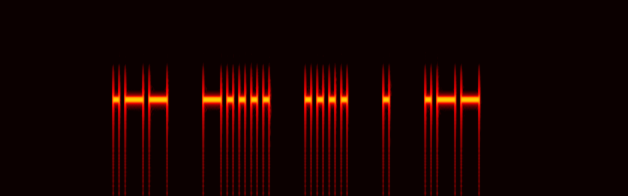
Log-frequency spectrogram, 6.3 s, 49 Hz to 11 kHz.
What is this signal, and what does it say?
Morse code, heard as a keyed tone, about 20 wpm, spaced as for 15 wpm, 700 Hz. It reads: W6HEW
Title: 140 Lesson 23g - Letter f - Call Signs 20wpm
